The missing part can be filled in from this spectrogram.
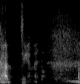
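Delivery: angry, pissed-off whisper. Voicing a pissed-off Franklin grabbing items from the table: pissed-off Franklin voice. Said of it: "pissed off Franklin grabs 'em".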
